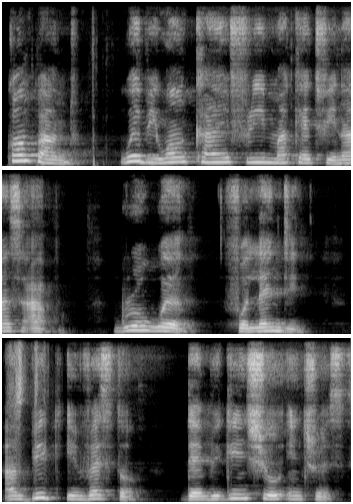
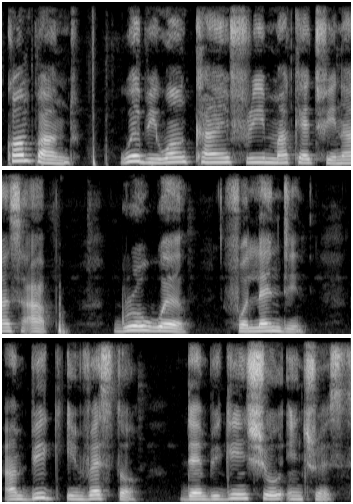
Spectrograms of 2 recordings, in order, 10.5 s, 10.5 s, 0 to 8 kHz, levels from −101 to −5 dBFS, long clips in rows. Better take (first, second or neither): second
